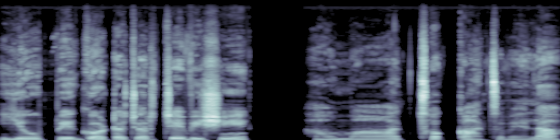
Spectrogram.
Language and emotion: Goan Konkani, fearful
